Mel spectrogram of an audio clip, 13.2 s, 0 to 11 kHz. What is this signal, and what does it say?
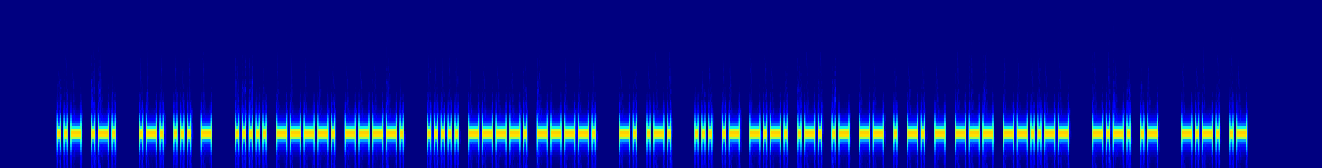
Morse code, heard as a keyed tone, about 36 wpm, 700 Hz. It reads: UR RST 599 599 NR SACRAMENTO, CA CA
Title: K1USN SST QSO Practice 35wpm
